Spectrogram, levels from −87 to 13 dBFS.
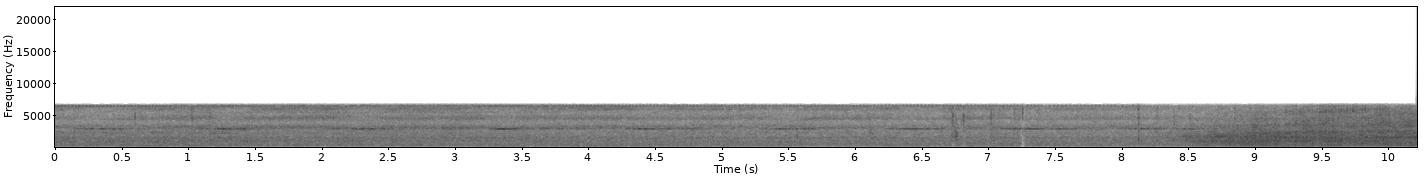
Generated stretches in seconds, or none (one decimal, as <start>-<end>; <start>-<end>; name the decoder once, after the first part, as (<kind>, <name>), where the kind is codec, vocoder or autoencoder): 0.9-3.8 (autoencoder, DAC-VAE)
